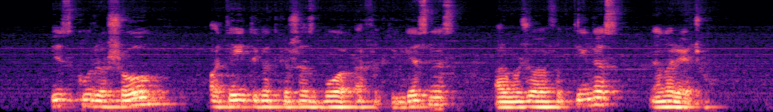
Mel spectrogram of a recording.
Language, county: Lithuanian, Vilnius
